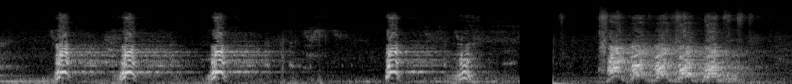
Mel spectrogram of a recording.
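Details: German Shepherd dog at play in Pakistan, 2020, giving five sharp, harmonically rich barks spaced roughly a second apart, followed by a brief pause and then a burst of rough, noisy scuffling or growling sounds.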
